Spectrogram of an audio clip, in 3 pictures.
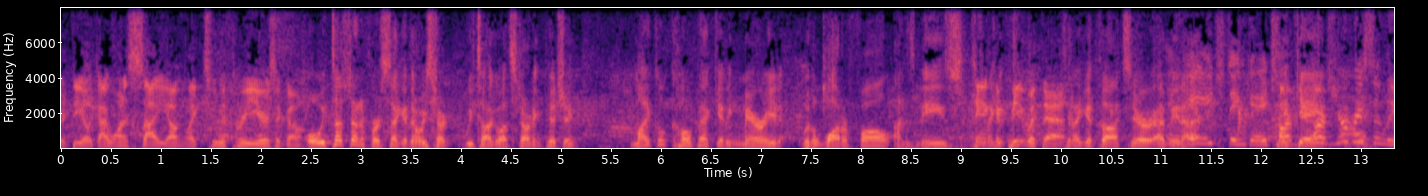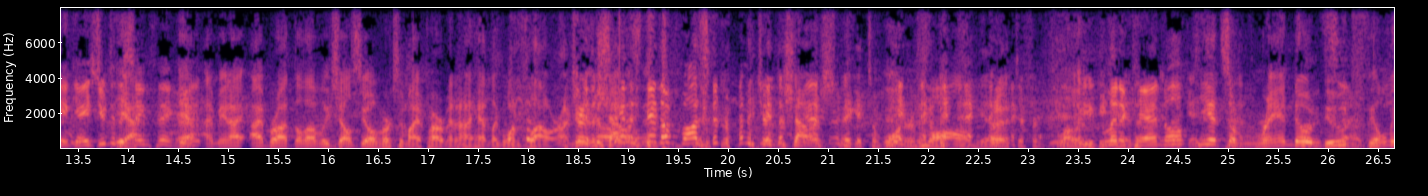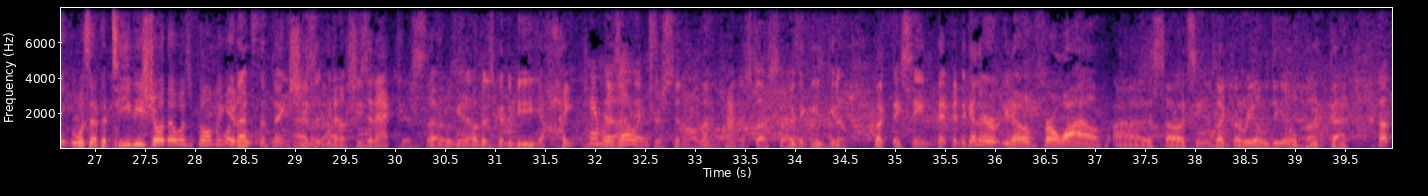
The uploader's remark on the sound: LIVE From Cork & Kerry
